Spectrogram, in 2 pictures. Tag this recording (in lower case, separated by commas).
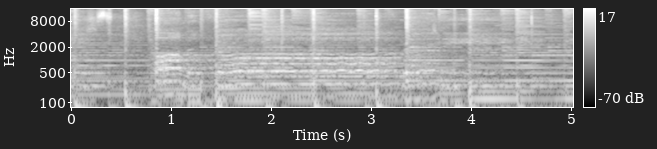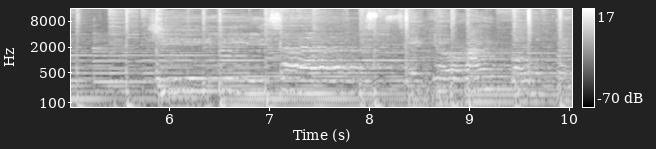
music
